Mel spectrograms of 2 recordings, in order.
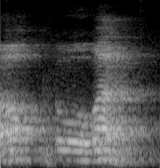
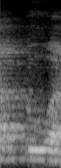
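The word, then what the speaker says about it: October: सीटी ओ बीई आर ऑक्टोबर क्या पढ़ते ऑक्टो बेर लिखा है इधर ऑक्टो बेर बेर ही लिखा है ना बीई आर बेर तो ऑक्टो बद मतलब जैसा खा वैसा हमने य उच्चारण कर दिया इसका होता है आपका अक्टूबर अर्थात आपका अश्विन नीचे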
